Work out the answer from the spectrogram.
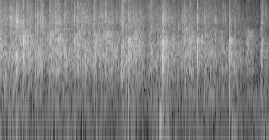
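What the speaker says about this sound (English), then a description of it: "So a big clap for you." Town hall audience in Puerto Rico applauding steadily throughout, a dense continuous wash of clapping with a few sharper individual claps standing out near the end.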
